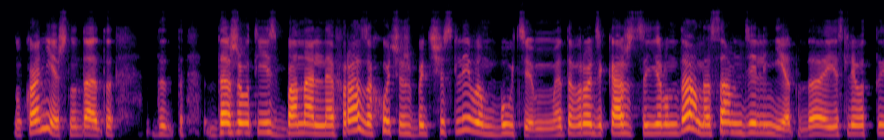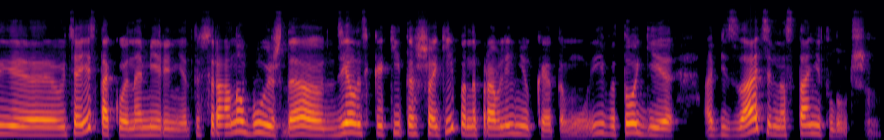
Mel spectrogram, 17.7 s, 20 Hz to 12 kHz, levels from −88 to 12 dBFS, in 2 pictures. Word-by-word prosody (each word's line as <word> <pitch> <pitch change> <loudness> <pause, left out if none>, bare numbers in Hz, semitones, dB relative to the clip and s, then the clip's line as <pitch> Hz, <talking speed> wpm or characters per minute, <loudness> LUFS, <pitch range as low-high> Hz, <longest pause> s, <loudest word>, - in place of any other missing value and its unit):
Ну, 165 - -10
конечно, 225 - +1
да, 185 -1 +4
это - - -4 0.3
д 385 - -8
д - - -16 0.2
даже 230 0 +4
вот 225 0 0
есть 230 -4 -3
банальная 205 +2 +3
фраза: 235 0 +3
хочешь 215 -3 -2
быть 200 +2 -3
счастливым- 245 -6 -2
будь 210 -1 -2
им. 155 +1 -5
Это 185 +3 -2
вроде, 205 -1 +2
кажется, 205 -1 +2
ерунда, 210 +9 +4
а - - +3
на 205 - +2
самом 225 +1 +1
деле- 215 0 0
нет. 170 -8 -2
Да, 185 +5 +2
если 185 +2 -3
вот 195 0 -3
ты 180 -3 +1
у 180 - -6
тя 195 +4 -2
есть - - -1
такое 185 -4 +1
намерение, 165 -3 -6
ты 180 - -17
всё 210 +4 -5
равно 205 +5 +1
будешь, 215 -4 -1
да, 180 -1 +4
делать 210 +7 +3
какие-то 195 0 -6
шаги 195 - -3
по 320 - -5
направлению 185 +1 -2
к - - -17
этому, 75 - -10
и 220 - -9
в 190 - -11
итоге 185 -5 0 0.3
обязательно 175 - -1
станет 200 +3 -3
лучше, - - -15
200 Hz, 175 wpm, -22 LUFS, 180-220 Hz, 0.3 s, да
